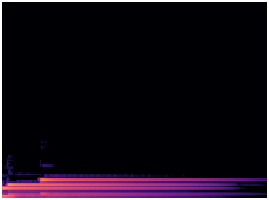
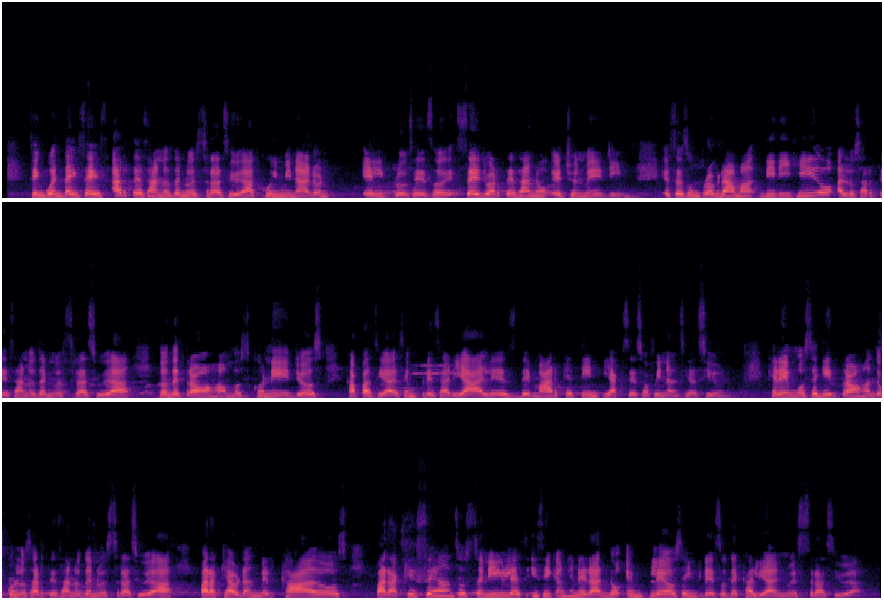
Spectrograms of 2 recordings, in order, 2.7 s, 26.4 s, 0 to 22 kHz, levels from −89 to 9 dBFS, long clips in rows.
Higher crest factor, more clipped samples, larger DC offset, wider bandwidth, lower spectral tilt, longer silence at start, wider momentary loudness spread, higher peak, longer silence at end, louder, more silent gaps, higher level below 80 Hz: about the same, 18 dB vs 22 dB; neither; neither; second, 2.9 kHz vs 11 kHz; about the same, -3.5 dB/octave vs -4.5 dB/octave; about the same, 0 s vs 0.05 s; first, 22 LU vs 8 LU; about the same, -8 dBFS vs -10 dBFS; first, 0.6 s vs 0.2 s; first, -23 LUFS vs -31 LUFS; neither; second, under -90 dBFS vs -78 dBFS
